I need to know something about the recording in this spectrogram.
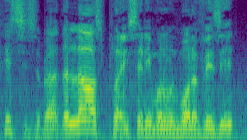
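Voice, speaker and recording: An actor playing a nosy young brother-in-arms in a fantasy game, teasing and prying. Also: male voice, medium pitch, lively intonation, fast, fairly bright tone, slight background noise, natural voice. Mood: teasing suspicion. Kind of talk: dramatic fantasy game acting.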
